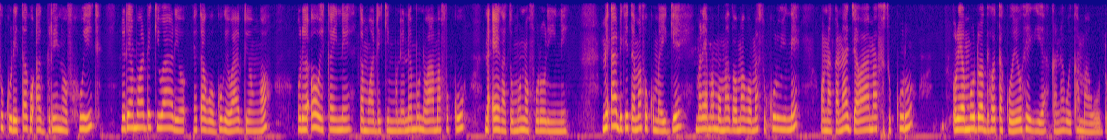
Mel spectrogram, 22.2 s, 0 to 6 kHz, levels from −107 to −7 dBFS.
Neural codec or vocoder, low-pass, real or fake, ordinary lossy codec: codec, 24 kHz, 3.1 kbps, DualCodec; 5.4 kHz; fake; none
